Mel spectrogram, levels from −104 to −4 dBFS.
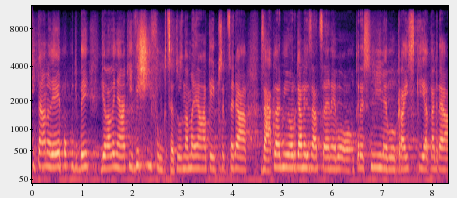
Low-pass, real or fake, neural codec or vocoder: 10.8 kHz; fake; codec, 32 kHz, 1.9 kbps, SNAC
